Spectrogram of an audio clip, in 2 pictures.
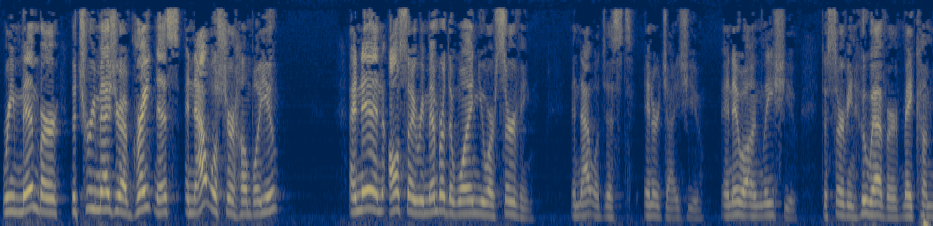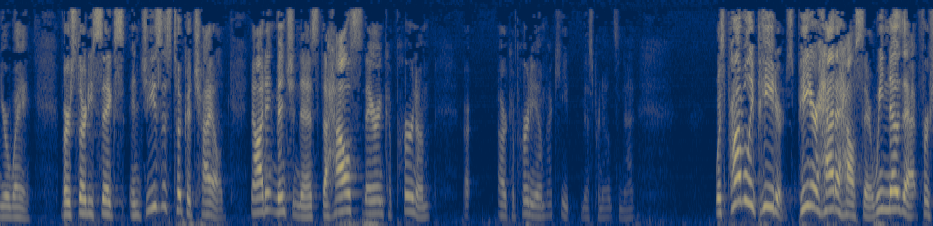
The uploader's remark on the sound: Recording of the sermon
